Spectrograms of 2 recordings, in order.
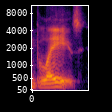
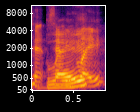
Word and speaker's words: Blais: Louis Blues, is Sammy Blais, who's back playing with Ryan O'Reilly and David Perrin. Are you laughing, Elon? I'm laughing at these pronunciations. It's Blais and it's David Perron.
